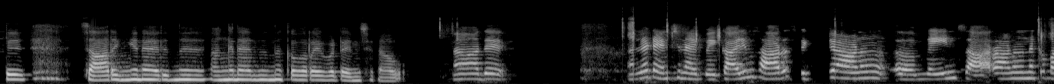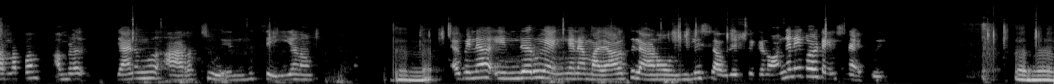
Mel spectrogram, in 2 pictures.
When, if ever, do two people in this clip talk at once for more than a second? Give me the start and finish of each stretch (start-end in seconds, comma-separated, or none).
none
